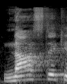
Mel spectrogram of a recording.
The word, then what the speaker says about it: Gnostic: Gnostic is spelled G-N-O-S-T-I-C, Gnostic.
